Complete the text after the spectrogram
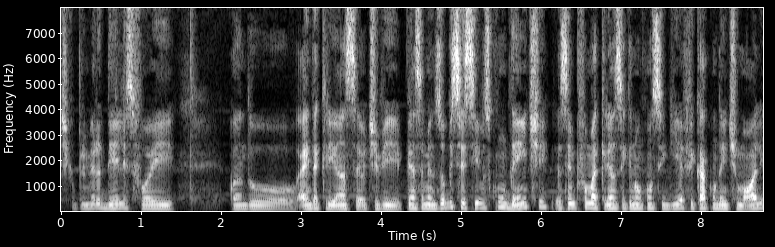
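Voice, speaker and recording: A man's medium-pitched, monotone voice with flat intonation at a fairly quick pace. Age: 20s. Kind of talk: personal talk to camera about mental health.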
